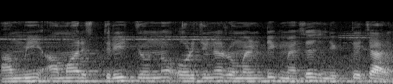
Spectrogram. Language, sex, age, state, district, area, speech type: Bengali, male, 45-60, West Bengal, Purba Bardhaman, urban, read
